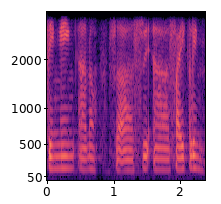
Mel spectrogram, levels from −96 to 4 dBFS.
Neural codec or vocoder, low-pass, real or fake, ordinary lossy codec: none; 3.6 kHz; real; none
